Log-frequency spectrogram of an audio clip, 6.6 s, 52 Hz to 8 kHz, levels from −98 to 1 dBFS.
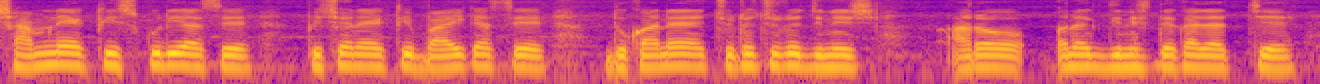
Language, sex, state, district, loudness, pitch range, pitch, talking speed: Bengali, male, Assam, Hailakandi, -15 LUFS, 145-155 Hz, 150 Hz, 155 wpm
